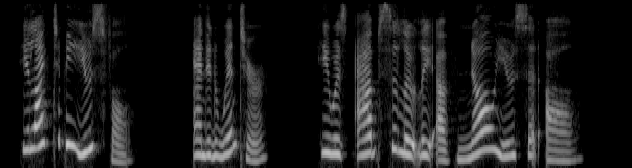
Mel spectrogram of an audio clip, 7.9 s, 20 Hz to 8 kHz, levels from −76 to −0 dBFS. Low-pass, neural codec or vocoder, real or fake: 7.2 kHz; none; real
